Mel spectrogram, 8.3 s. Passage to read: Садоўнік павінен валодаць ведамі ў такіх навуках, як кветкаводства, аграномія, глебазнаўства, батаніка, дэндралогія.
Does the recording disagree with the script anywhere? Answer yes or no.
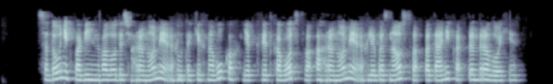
yes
